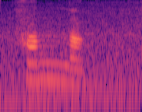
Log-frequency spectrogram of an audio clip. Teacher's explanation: berarti udara harus keluar dari rongga hidung dan mulut secara cepat untuk memudahkan pelafalan bunyi R mengalami nasalisasi menjadi n yang sama-sama berasal dari aliran udara di rongga hidung Selain itu n juga merupakan bunyi yang berasal dari ujung lidah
